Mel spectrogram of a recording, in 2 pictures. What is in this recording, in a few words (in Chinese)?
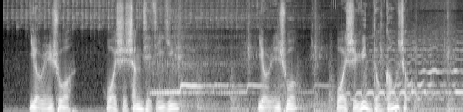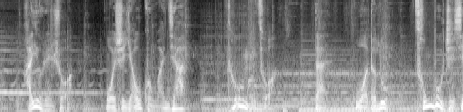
男声 暖声 广告 品牌广告; 白领精英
